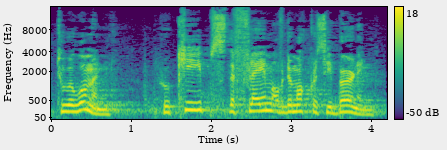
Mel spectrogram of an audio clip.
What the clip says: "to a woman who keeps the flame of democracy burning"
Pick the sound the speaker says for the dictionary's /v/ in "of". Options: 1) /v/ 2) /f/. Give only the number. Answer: 1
